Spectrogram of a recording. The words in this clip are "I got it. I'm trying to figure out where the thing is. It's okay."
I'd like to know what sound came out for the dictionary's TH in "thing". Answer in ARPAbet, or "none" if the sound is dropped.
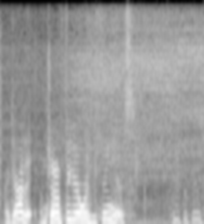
TH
